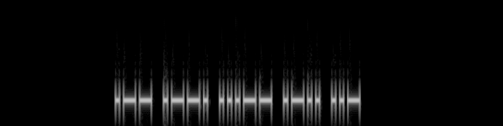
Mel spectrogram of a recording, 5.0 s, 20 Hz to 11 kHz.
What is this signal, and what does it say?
Morse code, heard as a keyed tone, about 30 wpm, 700 Hz. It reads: WP3LU
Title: USA Call Signs - 5 Characters - Repeated 2x - 30wpm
